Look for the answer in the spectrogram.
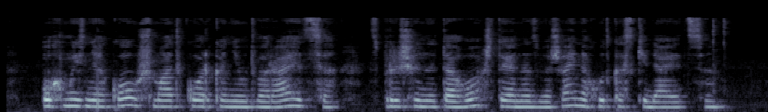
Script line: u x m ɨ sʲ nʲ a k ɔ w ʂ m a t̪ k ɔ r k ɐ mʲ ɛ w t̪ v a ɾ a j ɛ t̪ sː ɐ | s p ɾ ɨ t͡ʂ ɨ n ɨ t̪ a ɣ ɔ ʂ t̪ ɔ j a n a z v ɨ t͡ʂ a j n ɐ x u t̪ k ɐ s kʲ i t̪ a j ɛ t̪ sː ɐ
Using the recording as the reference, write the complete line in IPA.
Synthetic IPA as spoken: u x m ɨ zʲ nʲ a k ɔ w ʂ m a t̪ k ɔ r k ɐ nʲ ɛ w t̪ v a ɾ a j ɛ t̪ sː ɐ | s p ɾ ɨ t͡ʂ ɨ n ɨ t̪ a ɣ ɔ ʂ t̪ ɔ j a n a z v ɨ t͡ʂ a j n ɐ x u t̪ k ɐ s kʲ i d̪ a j ɛ t̪ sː ɐ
